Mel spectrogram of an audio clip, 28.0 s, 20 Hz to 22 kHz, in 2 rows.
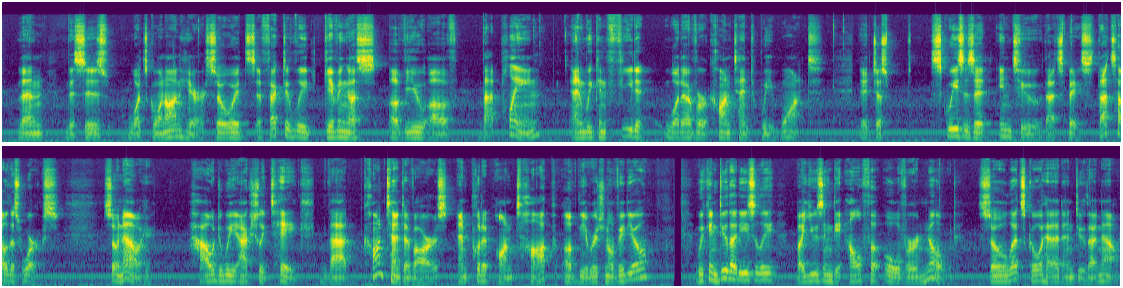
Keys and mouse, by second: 2.4 click, 6.6 click, 8.5 click, 10.3 click, 13.2 click, 27.5-27.9 middle drag.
